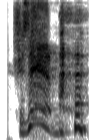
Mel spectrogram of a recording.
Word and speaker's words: Shazam: Shazam!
